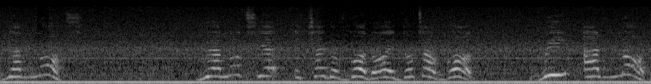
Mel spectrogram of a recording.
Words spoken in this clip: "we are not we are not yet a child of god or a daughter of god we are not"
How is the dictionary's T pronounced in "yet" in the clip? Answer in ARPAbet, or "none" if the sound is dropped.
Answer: none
